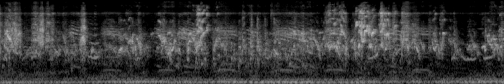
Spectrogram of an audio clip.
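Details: Outdoor budgerigar colony: harsh squawks mixed with fast warbling chirps from many birds, steady overlapping flock chatter, louder toward the end, over a low hum.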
